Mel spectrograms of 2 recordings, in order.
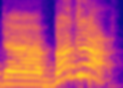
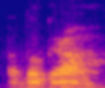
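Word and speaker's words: Buğra: It's interesting, I even had Bagra. That's how you say his name, right, Kevin? Maybe that's why he never gets back to me. I think actually it's Bugra.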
